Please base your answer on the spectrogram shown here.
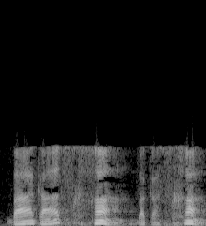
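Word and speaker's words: בקשה: La palabra B grande en la fonética del hebreo, B grande, A, K, S, H, A, con acento en la última A. Que realmente entonces se pronunciaría Bakasha, porque la H suena como J.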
